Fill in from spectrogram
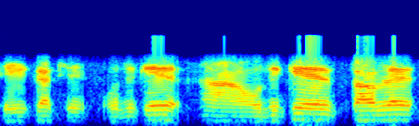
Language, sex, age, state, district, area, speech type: Bengali, male, 18-30, West Bengal, Howrah, urban, conversation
